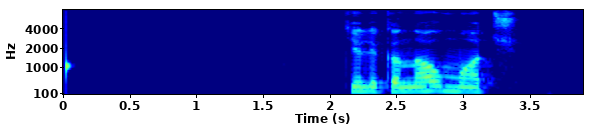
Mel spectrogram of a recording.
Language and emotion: Russian, neutral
